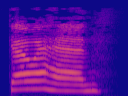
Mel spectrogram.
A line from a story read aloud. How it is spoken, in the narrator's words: she called out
